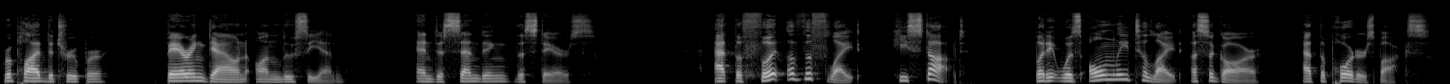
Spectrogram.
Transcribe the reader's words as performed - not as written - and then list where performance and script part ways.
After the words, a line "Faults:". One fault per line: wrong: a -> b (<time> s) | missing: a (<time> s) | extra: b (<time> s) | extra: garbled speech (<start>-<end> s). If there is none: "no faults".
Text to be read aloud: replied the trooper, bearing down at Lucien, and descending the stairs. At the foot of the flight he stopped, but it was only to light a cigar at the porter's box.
replied the trooper, bearing down on Lucien, and descending the stairs. At the foot of the flight he stopped, but it was only to light a cigar at the porter's box.
Faults:
wrong: at -> on (2.5 s)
